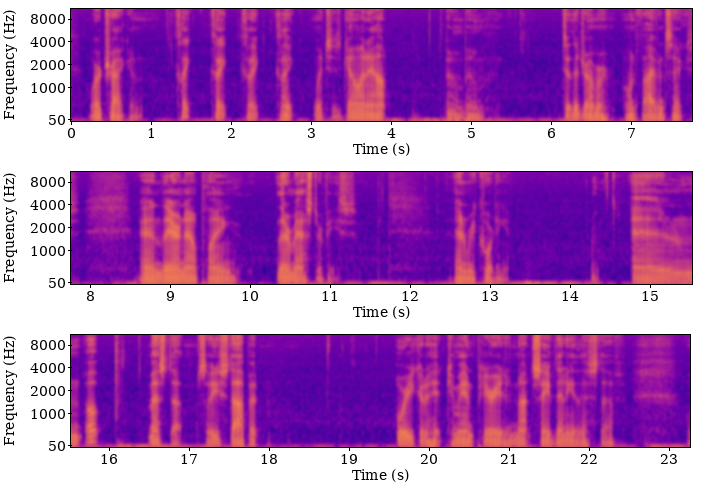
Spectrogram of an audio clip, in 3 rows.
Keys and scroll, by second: 4.9 super+=, 10.4 super+=, 16.1 space.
